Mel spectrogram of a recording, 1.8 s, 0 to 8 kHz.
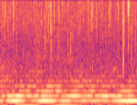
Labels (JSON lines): {"label": "biophony, midshipman", "recorder": "SoundTrap 500"}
